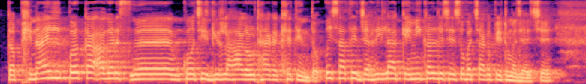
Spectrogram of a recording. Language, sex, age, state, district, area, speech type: Maithili, male, 18-30, Bihar, Darbhanga, rural, spontaneous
